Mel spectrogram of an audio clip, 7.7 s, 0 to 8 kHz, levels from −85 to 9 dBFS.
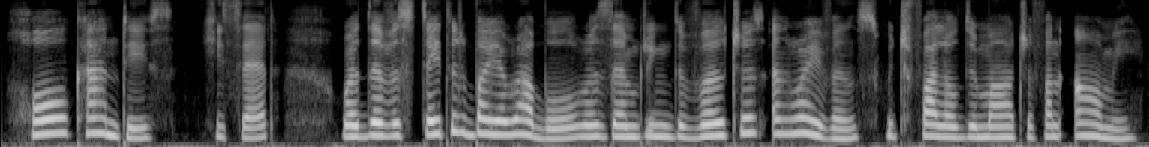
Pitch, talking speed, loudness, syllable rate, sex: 240 Hz, 165 wpm, -18 LUFS, 5.0 syllables/s, female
